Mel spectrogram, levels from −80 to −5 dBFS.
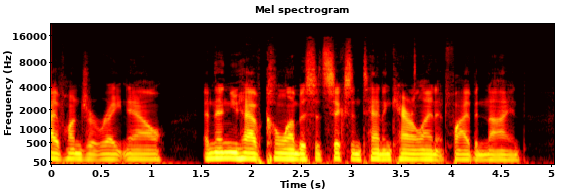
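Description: No technical faults occur at any point in the audio, so there is nothing to describe in time order.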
